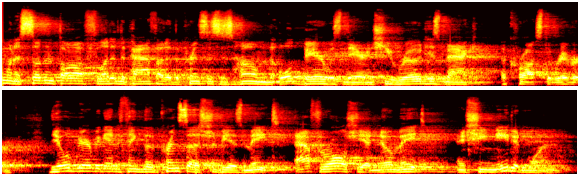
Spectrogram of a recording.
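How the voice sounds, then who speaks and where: Man, voice changer morphing his voice, low pitch, steady fairy-tale reading, roomy echo with long reverb. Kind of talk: reading a storybook aloud.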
